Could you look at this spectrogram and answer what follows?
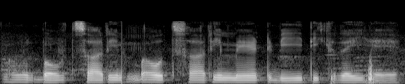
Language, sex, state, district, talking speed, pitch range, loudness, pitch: Hindi, male, Uttar Pradesh, Saharanpur, 150 wpm, 100-105 Hz, -18 LUFS, 100 Hz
